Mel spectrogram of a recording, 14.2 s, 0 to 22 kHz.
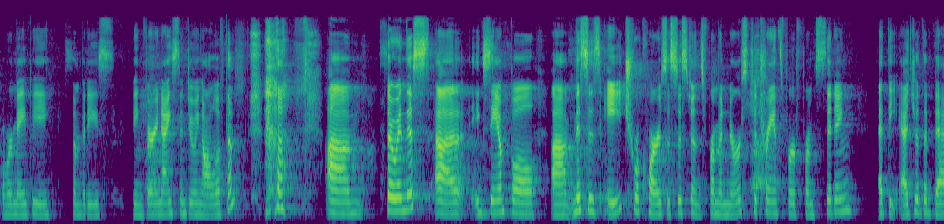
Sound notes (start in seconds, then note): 3.8 laughter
